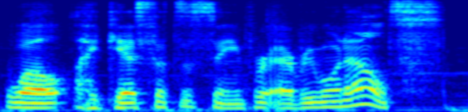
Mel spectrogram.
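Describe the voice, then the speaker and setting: A man's voice: mid-range voice, normal speed, a little mellow. Wry casual young man streaming a game. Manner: casual, wry, swears in asides. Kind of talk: reading game dialogue aloud and commenting. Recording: faint game music behind.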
